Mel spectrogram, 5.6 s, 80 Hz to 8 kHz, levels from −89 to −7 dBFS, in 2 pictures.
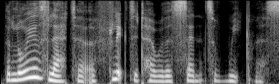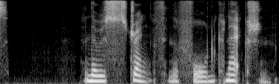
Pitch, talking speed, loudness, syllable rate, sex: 195 Hz, 195 wpm, -20 LUFS, 5.7 syllables/s, female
